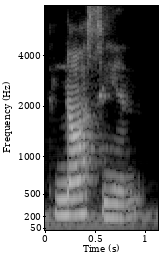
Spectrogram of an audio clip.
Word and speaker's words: Gnossienne: The next one is Gnossian, but it's spelled Gnossienne, much different from how it sounds.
